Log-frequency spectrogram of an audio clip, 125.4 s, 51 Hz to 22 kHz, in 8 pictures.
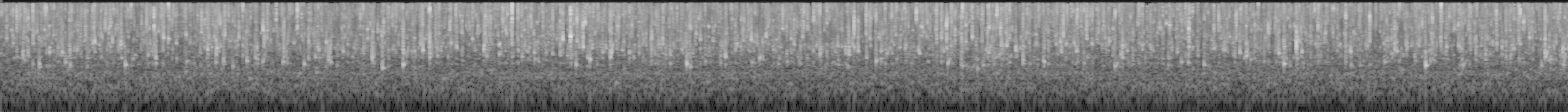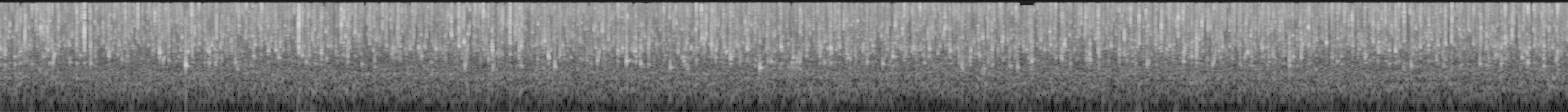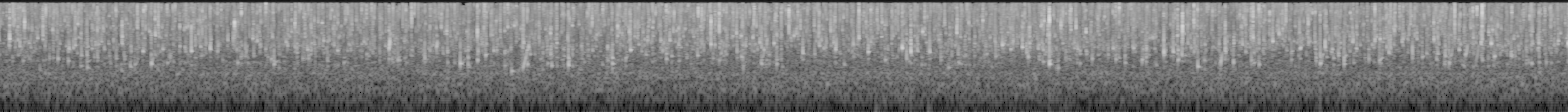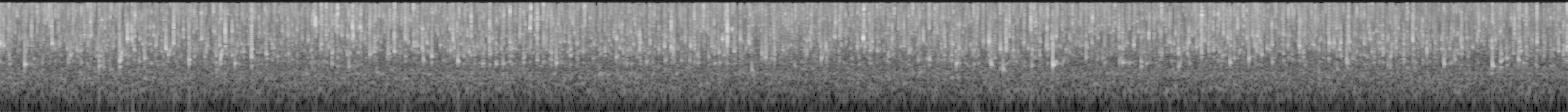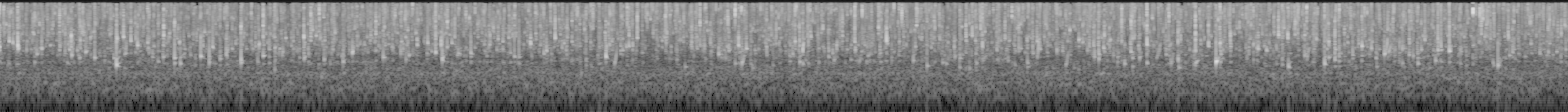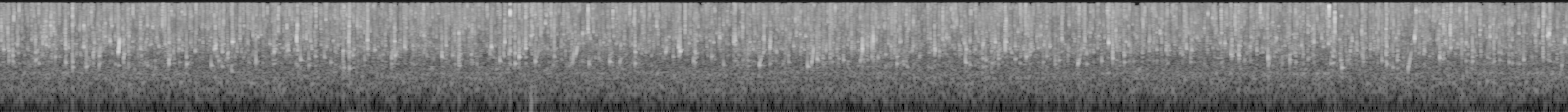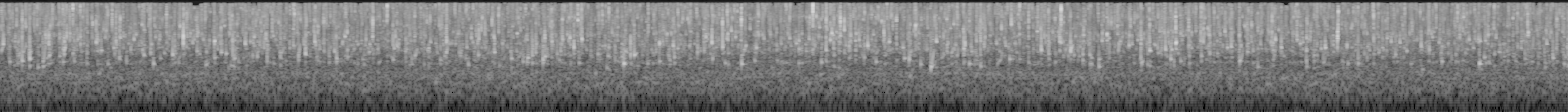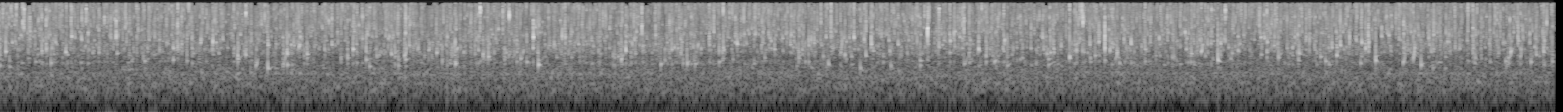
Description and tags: broken top creek 16
One in a series of small streams I recorded while backpacking for a few days around a volcano known as Broken Top in central Oregon. Each one has a somewhat unique character and came from small un-named streams or creeks, so the filename is simply organizational. There has been minimal editing, only some cuts to remove handling noise or wind. Recorded with an AT4021 mic into a modified Marantz PMD 661.
ambient, babbling, brook, creek, field-recording, gurgle, liquid, relaxing, river, splash, stream, trickle, water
